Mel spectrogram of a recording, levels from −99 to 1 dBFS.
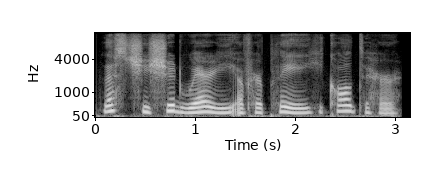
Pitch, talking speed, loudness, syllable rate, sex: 200 Hz, 210 wpm, -17 LUFS, 4.5 syllables/s, female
